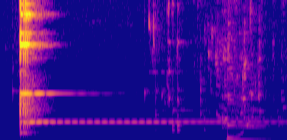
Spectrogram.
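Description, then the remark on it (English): A single sharp, bright clink of a long-stemmed Glencairn whisky glass, followed by a clear ringing tone that hangs on and slowly fades, with a soft low thud near the end. “This particular Glencairn is clinging and dinging like crazy.”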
